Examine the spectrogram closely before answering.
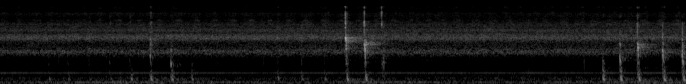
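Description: A few light clicks and taps of a plastic feeding bottle knocking against the metal bars of a wire cage: a sharp pair a little past the middle and a quick run of taps near the end, over a steady hiss and a faint hum.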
